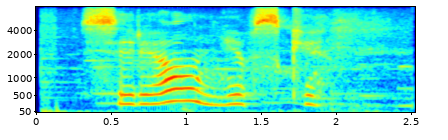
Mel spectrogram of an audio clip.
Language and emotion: Russian, neutral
